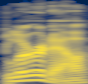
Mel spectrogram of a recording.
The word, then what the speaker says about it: blurt out: because it's a secret let's look at pronunciation when you say blurred out the T and blurt is a fast D blurred out blurred out the T and out is a stop T because the next sound is a consonant blurred out that the th and that is a consonant so the T and out is pronounced as a stop T blurred out that link the sounds blurred out that Emily's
